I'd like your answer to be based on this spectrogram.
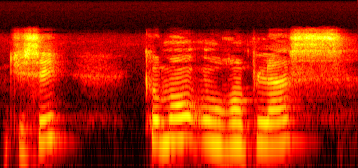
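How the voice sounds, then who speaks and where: Slow, patient mother teaching reading. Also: high-pitched, fairly even intonation, mellow. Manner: patient, coaxing, instructive. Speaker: homeschooling mother. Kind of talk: reading lesson with a child.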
